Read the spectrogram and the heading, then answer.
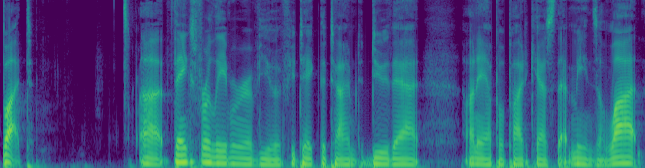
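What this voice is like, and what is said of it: Unwell, rough-sounding voice. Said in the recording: “as you can tell from my voice, I don't sound all that great”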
